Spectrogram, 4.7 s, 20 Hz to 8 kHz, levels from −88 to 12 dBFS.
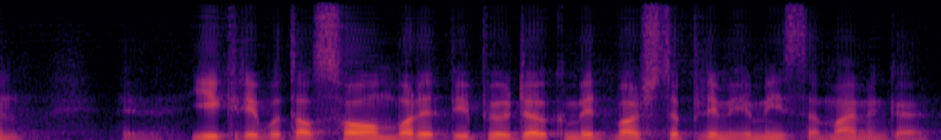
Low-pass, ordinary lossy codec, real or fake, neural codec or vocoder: none; none; fake; codec, 16 kHz, 0.2 kbps, FocalCodec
